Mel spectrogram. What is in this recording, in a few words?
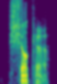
"shocker", British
